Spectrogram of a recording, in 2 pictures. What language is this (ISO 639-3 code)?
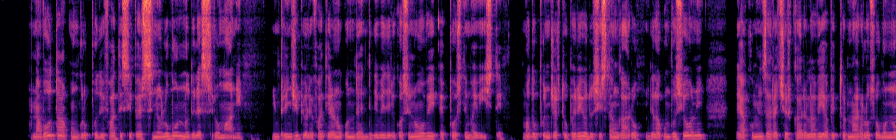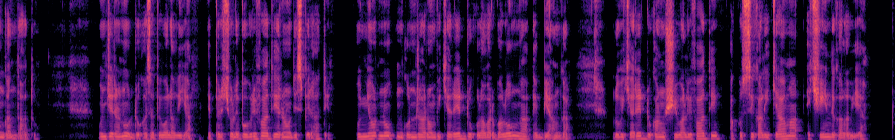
scn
